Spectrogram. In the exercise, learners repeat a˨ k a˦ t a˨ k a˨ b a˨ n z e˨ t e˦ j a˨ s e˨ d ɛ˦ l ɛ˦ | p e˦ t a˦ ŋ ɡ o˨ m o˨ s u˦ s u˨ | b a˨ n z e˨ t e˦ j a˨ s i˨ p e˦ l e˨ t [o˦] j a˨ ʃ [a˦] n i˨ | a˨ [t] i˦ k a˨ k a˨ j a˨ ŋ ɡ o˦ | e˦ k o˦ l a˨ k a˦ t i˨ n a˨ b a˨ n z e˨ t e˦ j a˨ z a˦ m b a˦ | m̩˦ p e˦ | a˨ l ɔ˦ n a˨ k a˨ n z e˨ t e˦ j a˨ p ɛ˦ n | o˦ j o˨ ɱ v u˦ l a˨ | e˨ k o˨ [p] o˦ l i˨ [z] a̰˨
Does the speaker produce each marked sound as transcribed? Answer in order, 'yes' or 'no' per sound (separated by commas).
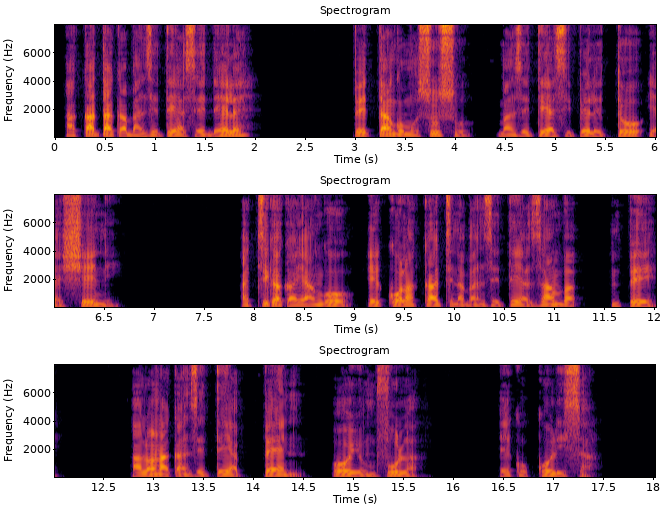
yes, no, yes, no, no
